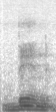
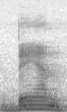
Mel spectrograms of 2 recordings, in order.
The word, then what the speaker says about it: been: as the so called bin ban merger so you're gonna hear this word Vee and pronounced as either one of those so it's either bin or even ban because of this merger and this this phonetic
